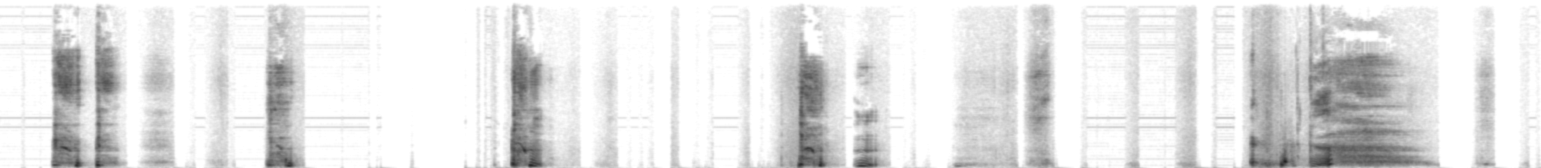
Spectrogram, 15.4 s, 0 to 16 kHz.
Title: Girl Sneezing 1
